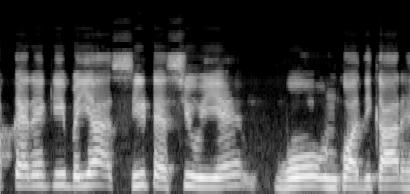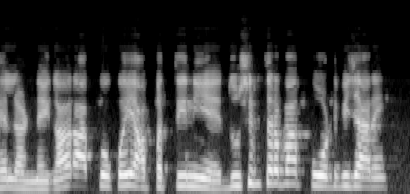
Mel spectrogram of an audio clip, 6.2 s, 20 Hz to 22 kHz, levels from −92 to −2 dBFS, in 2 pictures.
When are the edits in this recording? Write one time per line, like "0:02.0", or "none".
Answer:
none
